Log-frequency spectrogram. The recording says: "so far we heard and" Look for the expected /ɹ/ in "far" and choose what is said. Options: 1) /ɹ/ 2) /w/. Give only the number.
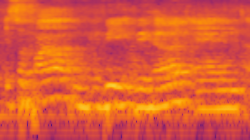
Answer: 2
